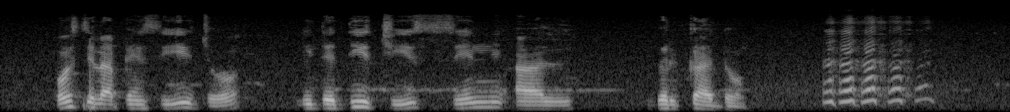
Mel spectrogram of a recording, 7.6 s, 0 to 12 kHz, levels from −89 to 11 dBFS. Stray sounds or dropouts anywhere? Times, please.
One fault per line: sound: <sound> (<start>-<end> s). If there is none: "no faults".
sound: laugh (6.1-7.0 s)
